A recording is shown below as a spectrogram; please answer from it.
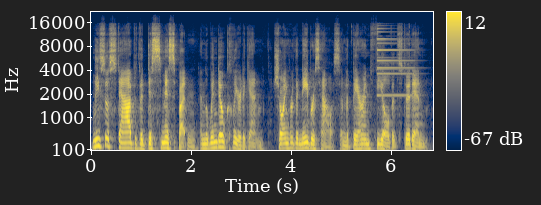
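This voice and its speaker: A woman reading a short story aloud in a measured, expressive narrating style. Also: very deep voice, background noise. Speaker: story reader.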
